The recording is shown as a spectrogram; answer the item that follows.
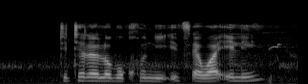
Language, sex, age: Tswana, male, 23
